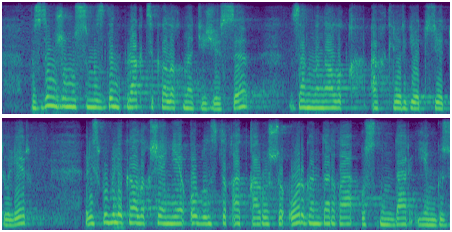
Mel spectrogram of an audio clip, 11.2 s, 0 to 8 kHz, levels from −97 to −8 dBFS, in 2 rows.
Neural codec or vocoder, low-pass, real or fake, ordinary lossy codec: none; 7.2 kHz; real; Opus, 24 kbps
